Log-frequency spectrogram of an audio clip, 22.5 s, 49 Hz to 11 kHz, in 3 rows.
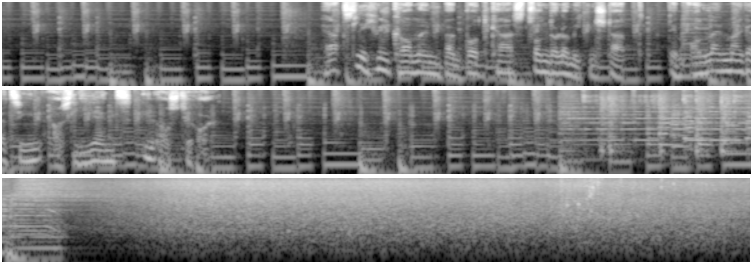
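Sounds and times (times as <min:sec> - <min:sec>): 
short rhythmic music passage: 0:00.0 - 0:15.9
speech: 0:03.2 - 0:10.0
wild river rushing, heard from its bank: 0:15.7 - 0:22.4.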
